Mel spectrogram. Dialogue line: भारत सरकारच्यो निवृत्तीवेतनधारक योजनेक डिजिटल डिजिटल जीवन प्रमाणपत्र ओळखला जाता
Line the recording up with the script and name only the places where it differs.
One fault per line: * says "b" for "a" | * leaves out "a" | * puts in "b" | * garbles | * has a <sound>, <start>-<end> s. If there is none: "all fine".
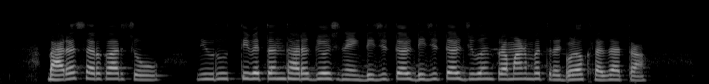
all fine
